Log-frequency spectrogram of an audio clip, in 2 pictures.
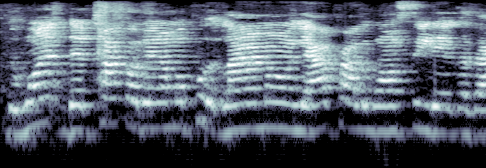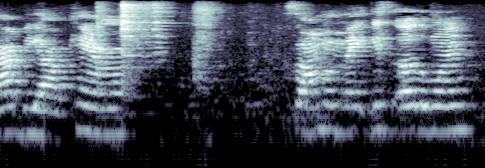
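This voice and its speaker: Fairly high-pitched and fairly flat, this woman's voice moves at a normal speed as she eats and chats with y'all in her home kitchen, humming after bites. It's a casual cooking vlog, recorded roomy, distant and muffled, with music playing in the background.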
